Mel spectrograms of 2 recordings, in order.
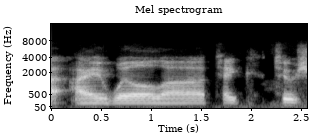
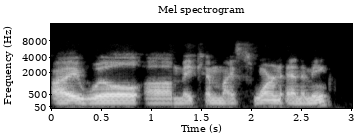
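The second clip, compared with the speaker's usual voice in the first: normal talking voice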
